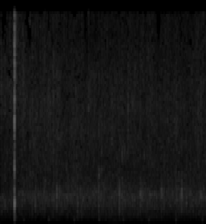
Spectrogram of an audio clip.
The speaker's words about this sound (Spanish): Aplauso para las damas.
